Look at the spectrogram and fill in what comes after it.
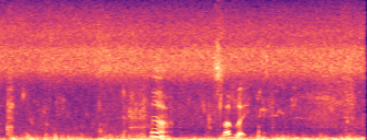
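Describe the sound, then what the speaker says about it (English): Wind blowing over a Pathfinder sailing boat out on the water: a steady, broad rumble of gusts and microphone buffeting that runs without a break, with someone speaking briefly over it. "Just too much wind out here at times."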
